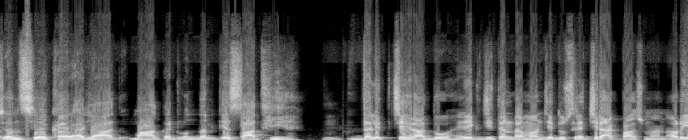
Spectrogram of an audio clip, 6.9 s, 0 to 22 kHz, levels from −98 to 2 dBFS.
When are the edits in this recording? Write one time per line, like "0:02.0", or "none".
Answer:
0:03.4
